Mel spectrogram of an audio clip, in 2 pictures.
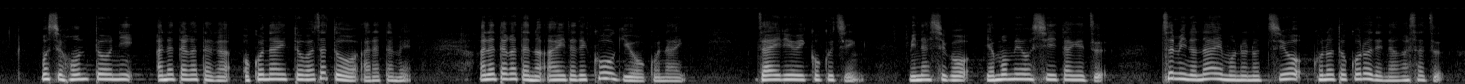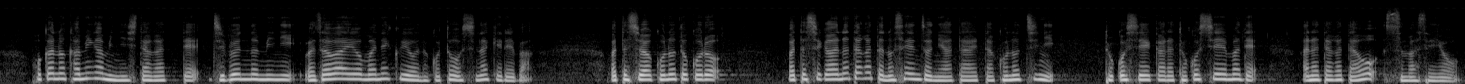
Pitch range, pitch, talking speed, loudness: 200-230 Hz, 215 Hz, 285 characters per minute, -21 LUFS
